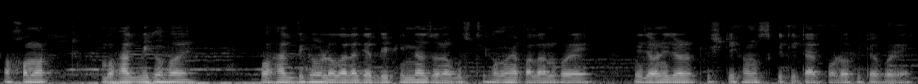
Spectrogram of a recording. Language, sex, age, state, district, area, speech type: Assamese, male, 60+, Assam, Kamrup Metropolitan, urban, spontaneous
